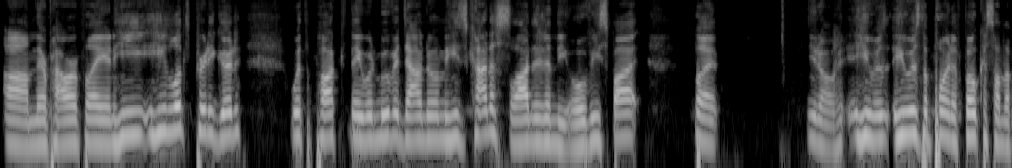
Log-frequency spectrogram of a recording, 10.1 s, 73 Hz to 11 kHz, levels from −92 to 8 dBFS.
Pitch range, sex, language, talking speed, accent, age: 145-175 Hz, male, English, 245 wpm, American, 20-39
